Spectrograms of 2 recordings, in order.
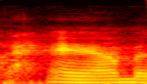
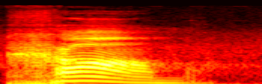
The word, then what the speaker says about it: Cham: It's not Ham, it's Cham. That's how it's pronounced, 2526. It's like the German ox sound. It's C-H-A-M, Cham.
